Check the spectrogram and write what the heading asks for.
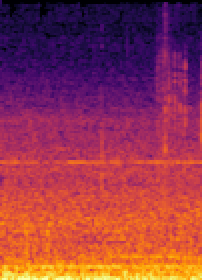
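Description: Quiet outdoor background: a low, uneven rumble with a faint thin high tone, and no distinct event.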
